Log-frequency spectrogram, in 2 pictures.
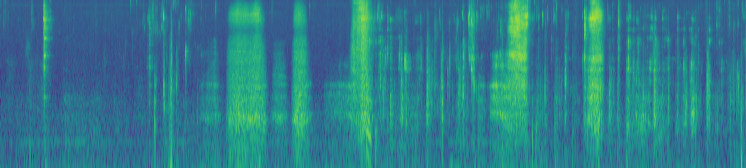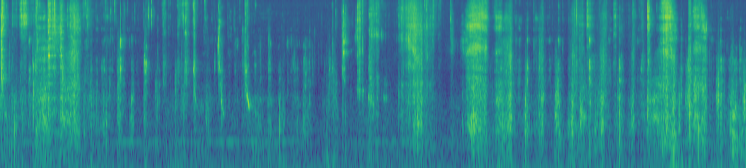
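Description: Close-up eating sounds of Buldak spicy stir-fried noodles: several loud slurps, with wet chewing and mouth clicks between them.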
